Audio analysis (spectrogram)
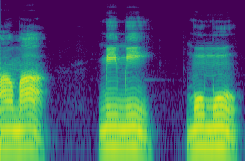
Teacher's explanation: மா சொல்லி பாருங்க மூக்குல இருந்து சவுண்ட் வரும் · மெல்லினம் வந்து மூக்கிலிருந்து பறக்குது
